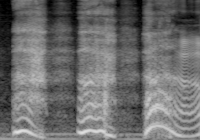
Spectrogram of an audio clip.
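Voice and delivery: imitating a man's climax grunts; repeated mock moans; hammed-up moans of a man about to bust; mock moaning. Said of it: "make a lot of noise".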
